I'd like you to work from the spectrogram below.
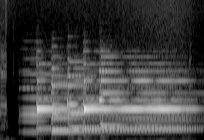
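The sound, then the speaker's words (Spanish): The instrumental intro of the original song from the film El amor de Andrea: sustained, bright tones enter one after another in quick succession, then settle into a steady, ringing chord. Moderately loud, with no singing or talking. “publicabais también la canción original de El amor de Andrea, que suena así.”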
